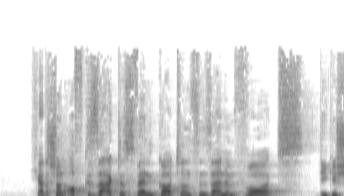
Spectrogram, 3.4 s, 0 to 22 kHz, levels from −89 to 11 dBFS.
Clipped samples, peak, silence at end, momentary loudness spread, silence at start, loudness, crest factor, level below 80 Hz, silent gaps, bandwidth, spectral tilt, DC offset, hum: under 0.1%; -12 dBFS; 0 s; 10 LU; 0.35 s; -28 LUFS; 18 dB; -74 dBFS; none; 16.5 kHz; -4.5 dB/octave; under 0.1%; none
